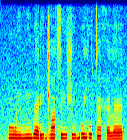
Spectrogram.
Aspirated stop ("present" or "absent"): absent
